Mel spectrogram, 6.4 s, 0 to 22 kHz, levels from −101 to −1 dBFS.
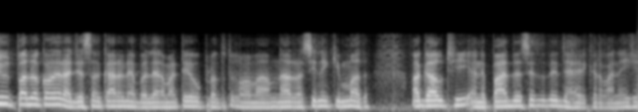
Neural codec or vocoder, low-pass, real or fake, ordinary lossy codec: codec, 16 kHz, 0.9 kbps, LongCat-Audio-Codec; 7.2 kHz; fake; none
